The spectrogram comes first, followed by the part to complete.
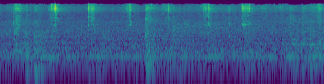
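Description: A beagle licking vanilla ice cream from a stainless steel bowl: wet tongue strokes with irregular clicks and scrapes against the metal, about two to three a second.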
